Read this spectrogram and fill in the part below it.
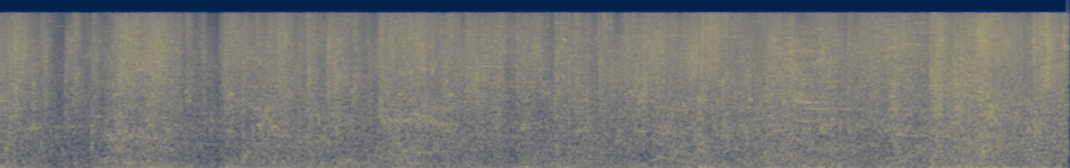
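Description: Game characters clash with sharp hits and impacts.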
